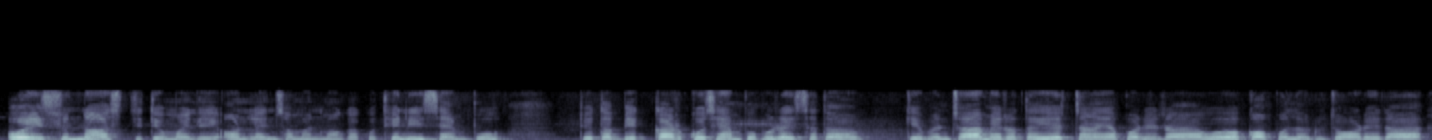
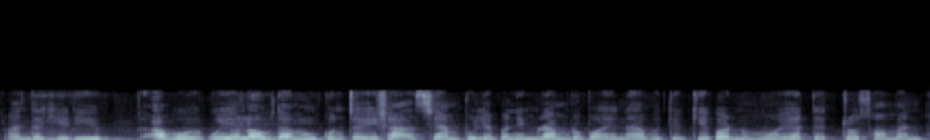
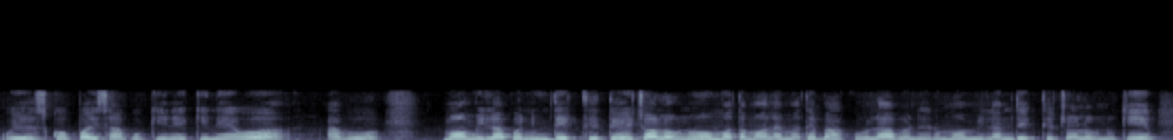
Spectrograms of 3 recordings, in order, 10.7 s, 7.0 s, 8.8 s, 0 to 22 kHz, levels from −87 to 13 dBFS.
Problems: none marked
